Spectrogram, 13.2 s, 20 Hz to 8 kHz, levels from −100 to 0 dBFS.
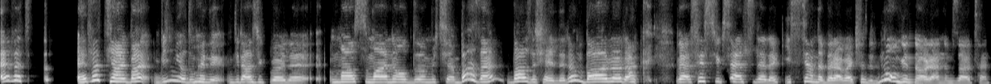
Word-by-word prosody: Evet, 400 Hz, +2 st, +3 dB, 0.2 s
ı -, -, -2 dB, 0.4 s
evet, 415 Hz, -, +3 dB
yani, 305 Hz, -3 st, +4 dB
ben 335 Hz, +2 st, +3 dB
bilmiyordum. 285 Hz, -, -2 dB
Hani, 250 Hz, -6 st, -1 dB
birazcık, 250 Hz, 0 st, -1 dB
böyle, 225 Hz, -1 st, 0 dB, 0.5 s
eee, 255 Hz, -, -5 dB
masumane 270 Hz, -2 st, +2 dB
olduğum 255 Hz, 0 st, -2 dB
için. 250 Hz, -3 st, -6 dB
Bazen 395 Hz, -, +2 dB, 0.2 s
bazı 310 Hz, -4 st, +2 dB
şeylerin 235 Hz, -, -2 dB
bağırarak 295 Hz, -1 st, +4 dB, 0.5 s
veya 265 Hz, -1 st, +3 dB
ses 335 Hz, +4 st, -4 dB
yükseltilerek, 270 Hz, -5 st, -2 dB
isyanla 260 Hz, -1 st, -3 dB
beraber 210 Hz, +1 st, +3 dB
çözüldüğünü 225 Hz, -, -5 dB
o 360 Hz, -, +4 dB
gün 265 Hz, -4 st, -2 dB
öğrendim 190 Hz, 0 st, -1 dB
zaten. 185 Hz, -1 st, -5 dB
260 Hz, 125 wpm, -23 LUFS, 230-300 Hz, 0.5 s, yani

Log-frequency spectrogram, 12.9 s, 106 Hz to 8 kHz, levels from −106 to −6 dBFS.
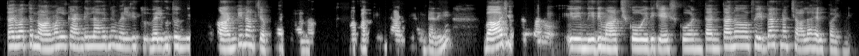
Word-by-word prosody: తర్వాత 240 Hz, +1 st, +2 dB, 0.2 s
normal 195 Hz, +5 st, +3 dB
candle 225 Hz, +1 st, -1 dB
లాగానే 235 Hz, +1 st, -3 dB
వెలిగు 205 Hz, +2 st, -3 dB, 0.3 s
వెలుగుతుంది. 210 Hz, +1 st, 0 dB, 0.4 s
కా 195 Hz, -, +7 dB
ఆంటీ 200 Hz, +8 st, 0 dB
నాకు 255 Hz, 0 st, -2 dB
చెప్పారు 195 Hz, +2 st, -5 dB
చాలా. 165 Hz, -1 st, -7 dB, 0.6 s
మా 190 Hz, -, -2 dB
పక్కింటి 215 Hz, +4 st, -7 dB
ఆంటీ 185 Hz, +4 st, -11 dB
ఉంటది. 170 Hz, +2 st, -5 dB, 0.6 s
బా 200 Hz, -, +11 dB, 0.2 s
చెప్తది 290 Hz, +1 st, -7 dB
తను. 170 Hz, -2 st, -5 dB, 0.3 s
"ఇది 200 Hz, -, +4 dB
ఇది 195 Hz, 0 st, +3 dB
ఇది 215 Hz, +2 st, +2 dB
మార్చుకో, 190 Hz, +1 st, 0 dB, 0.2 s
ఇది 195 Hz, +1 st, -1 dB
చేసుకో" 185 Hz, +1 st, -3 dB
అని 190 Hz, 0 st, -5 dB
తను, 200 Hz, -1 st, 0 dB
తను 220 Hz, +2 st, +2 dB, 0.2 s
ఫీడ్‌బ్యాక్ 250 Hz, +4 st, -1 dB
నాకు 235 Hz, 0 st, -8 dB
చాలా 190 Hz, +1 st, -3 dB
హెల్ప్ 185 Hz, 0 st, -4 dB
అయింది. 155 Hz, -2 st, -16 dB
200 Hz, 150 wpm, -20 LUFS, 185-225 Hz, 0.6 s, బా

